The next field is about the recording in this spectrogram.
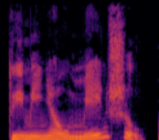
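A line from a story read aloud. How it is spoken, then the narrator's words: Indignant howl. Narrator (Russian): возмущенно взвыл я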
